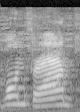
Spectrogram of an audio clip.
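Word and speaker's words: vonfram: án đúng nhá volfram volfram ký hiệu là chữ w đọc là volfram nhá volfram là kim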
